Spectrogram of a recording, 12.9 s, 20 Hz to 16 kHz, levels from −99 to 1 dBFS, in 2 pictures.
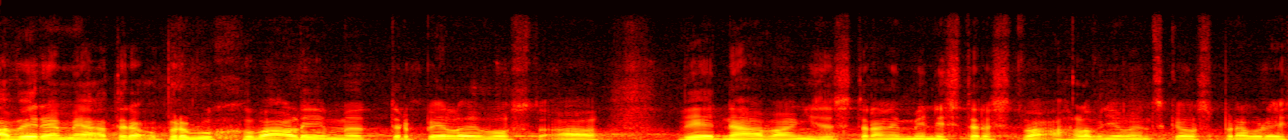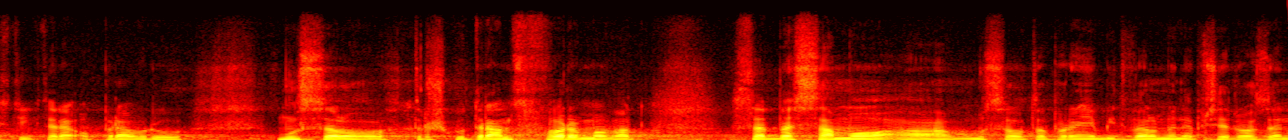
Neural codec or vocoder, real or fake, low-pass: vocoder, 44.1 kHz, 128 mel bands every 512 samples, BigVGAN v2; fake; 14.4 kHz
